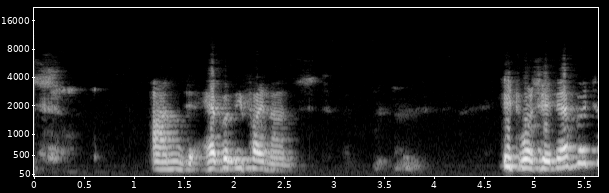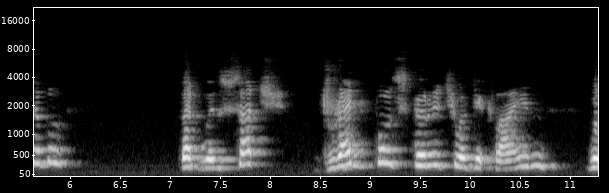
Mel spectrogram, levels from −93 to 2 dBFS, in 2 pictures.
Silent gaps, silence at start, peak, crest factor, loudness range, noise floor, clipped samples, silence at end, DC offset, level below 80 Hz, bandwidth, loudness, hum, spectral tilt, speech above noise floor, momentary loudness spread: none; 0.05 s; 0 dBFS; 18 dB; 4 LU; -71 dBFS; under 0.1%; 0 s; under 0.1%; -76 dBFS; 5.2 kHz; -16 LUFS; none; -9 dB/octave; 55 dB; 19 LU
